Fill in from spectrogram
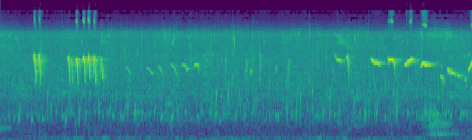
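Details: Javan white-eye singing: scattered high chirps and a quick burst of rattling notes, then a run of sweet sliding whistles growing louder toward the end.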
